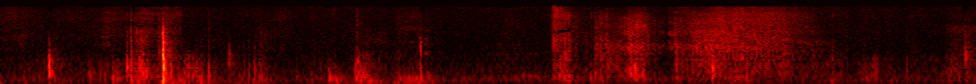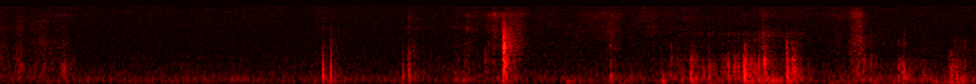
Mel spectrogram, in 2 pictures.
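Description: Fingertips and long nails slowly turn and smooth the text pages of an open paper magazine. Soft, crisp paper rustles and sharp little taps come in scattered bursts, with a longer bright swishing page turn near the middle, all quiet and close.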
